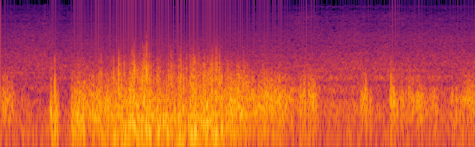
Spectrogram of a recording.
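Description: Wind buffeting the microphone: an uneven low rumble in gusts, heaviest from about one to three seconds in.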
